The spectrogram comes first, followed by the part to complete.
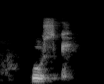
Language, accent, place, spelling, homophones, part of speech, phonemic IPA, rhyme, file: French, France, Lyon, oùsque, ousque, adverb, /usk/, -usk, LL-Q150 (fra)-oùsque.wav
- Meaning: alternative form of où (interrogative or relative)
